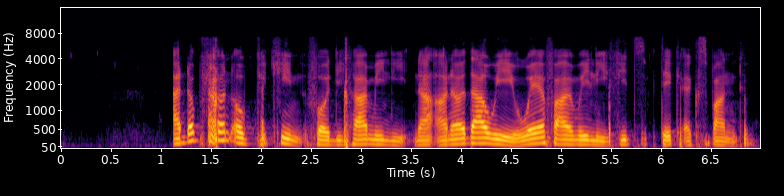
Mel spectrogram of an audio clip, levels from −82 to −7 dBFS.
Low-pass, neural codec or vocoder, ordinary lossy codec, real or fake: 7.2 kHz; codec, 16 kHz, 4.8 kbps, FACodec; none; fake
